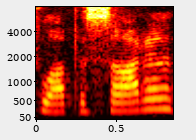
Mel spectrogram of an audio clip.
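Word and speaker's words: Laposata: Elizabeth Laada. That's spelled L A P O S A T A.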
